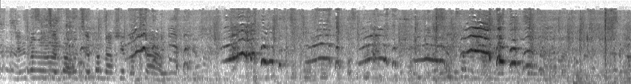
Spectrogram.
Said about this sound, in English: That audio is very hard to listen to. Children that survived the terror attacks, crying and screaming.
